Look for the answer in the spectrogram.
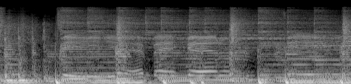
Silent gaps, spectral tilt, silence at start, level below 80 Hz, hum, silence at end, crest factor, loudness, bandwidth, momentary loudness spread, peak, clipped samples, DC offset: none; -5 dB/octave; 0 s; -24 dBFS; none; 0 s; 16 dB; -19 LUFS; 15.5 kHz; 3 LU; -2 dBFS; under 0.1%; 2%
